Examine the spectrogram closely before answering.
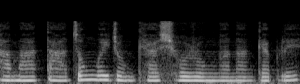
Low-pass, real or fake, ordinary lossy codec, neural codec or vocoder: none; fake; none; codec, 16 kHz, 0.4 kbps, LongCat-Audio-Codec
